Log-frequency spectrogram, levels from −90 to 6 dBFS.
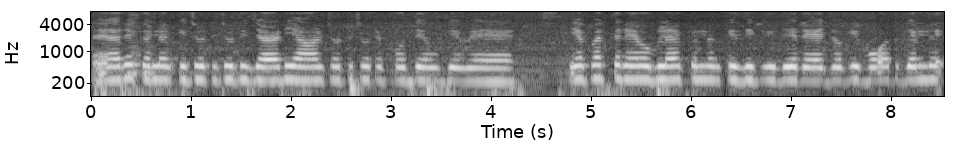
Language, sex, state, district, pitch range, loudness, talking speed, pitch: Hindi, female, Rajasthan, Bikaner, 230-240 Hz, -14 LUFS, 185 wpm, 235 Hz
